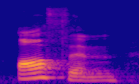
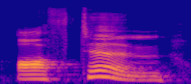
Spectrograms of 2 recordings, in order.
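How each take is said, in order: First: The T sound is not pronounced. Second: The T sound is clearly pronounced. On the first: "with the T silent" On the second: "with the audible T"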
